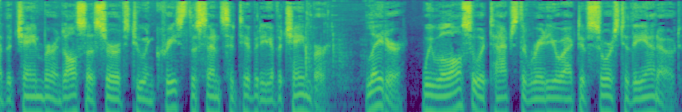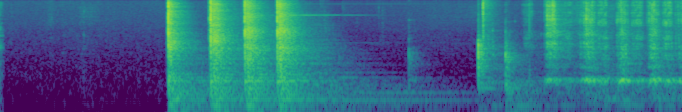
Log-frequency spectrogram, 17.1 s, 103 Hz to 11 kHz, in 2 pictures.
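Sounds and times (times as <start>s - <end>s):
sharp knocks: 10.6s - 12.8s
fretsaw cutting brass sheet: 15.2s - 17.0s.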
